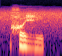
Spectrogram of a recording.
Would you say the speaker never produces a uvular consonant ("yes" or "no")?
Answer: no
